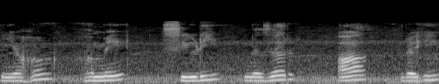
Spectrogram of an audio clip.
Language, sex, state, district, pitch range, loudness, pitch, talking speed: Hindi, male, Madhya Pradesh, Dhar, 170-210 Hz, -16 LUFS, 185 Hz, 80 wpm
